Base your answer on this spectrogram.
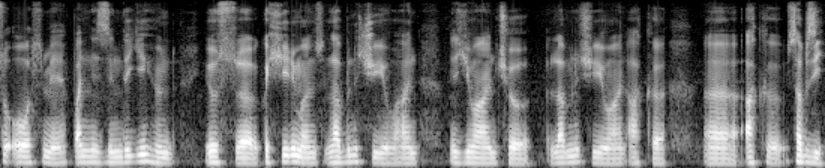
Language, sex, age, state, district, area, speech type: Kashmiri, male, 30-45, Jammu and Kashmir, Srinagar, urban, spontaneous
